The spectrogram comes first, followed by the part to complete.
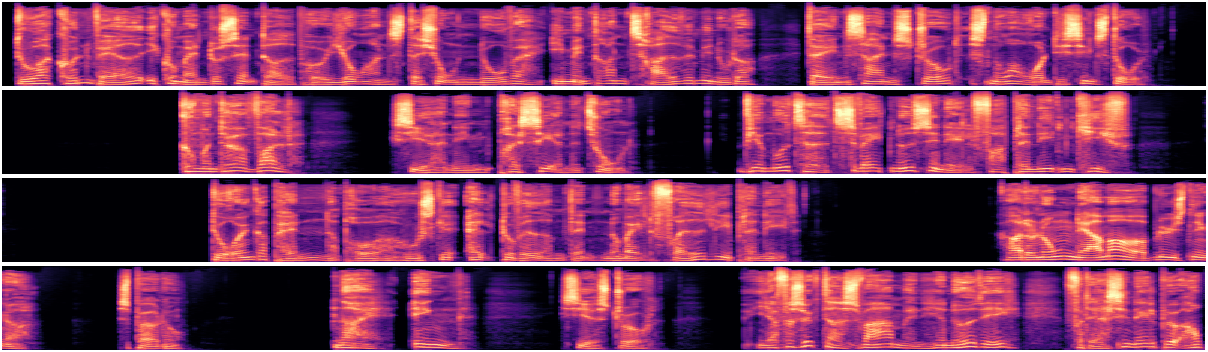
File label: interactive audiobook; Space Rescue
